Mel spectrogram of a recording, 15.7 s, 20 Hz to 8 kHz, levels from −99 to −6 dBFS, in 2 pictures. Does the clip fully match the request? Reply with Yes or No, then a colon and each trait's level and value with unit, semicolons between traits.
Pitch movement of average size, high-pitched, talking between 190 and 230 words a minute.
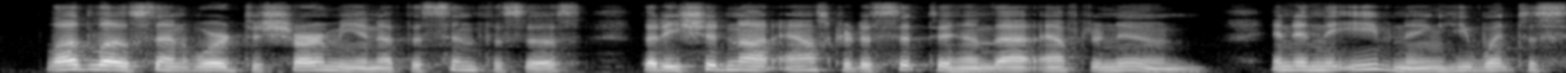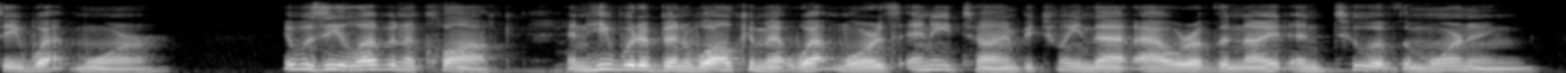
No: average, 3.3 semitones; medium, 140 Hz; fast, 205 wpm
